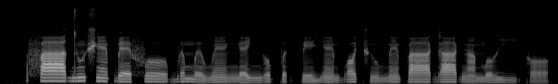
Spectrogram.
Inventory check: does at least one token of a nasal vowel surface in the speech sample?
yes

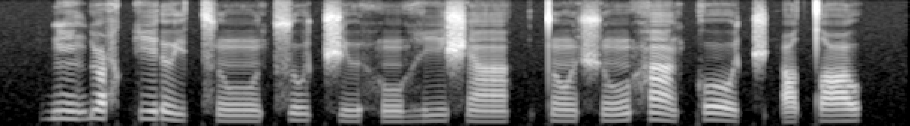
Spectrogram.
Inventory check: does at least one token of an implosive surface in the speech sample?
yes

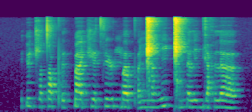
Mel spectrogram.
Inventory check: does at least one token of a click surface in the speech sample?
yes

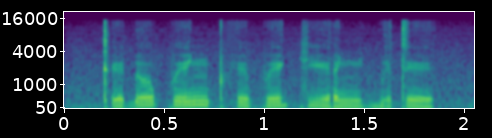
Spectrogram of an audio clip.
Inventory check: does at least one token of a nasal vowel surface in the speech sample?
no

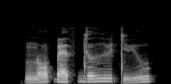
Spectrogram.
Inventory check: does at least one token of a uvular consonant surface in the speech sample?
no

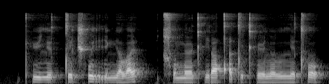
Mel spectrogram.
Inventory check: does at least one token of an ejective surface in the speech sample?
yes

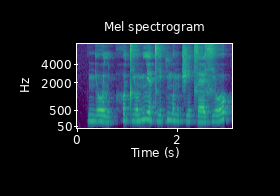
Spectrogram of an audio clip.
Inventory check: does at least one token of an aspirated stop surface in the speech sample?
no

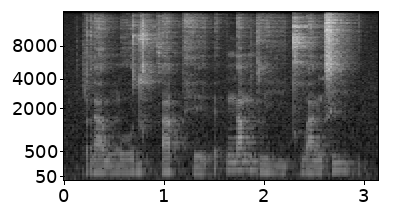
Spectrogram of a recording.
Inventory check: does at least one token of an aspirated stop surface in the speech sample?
yes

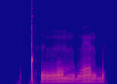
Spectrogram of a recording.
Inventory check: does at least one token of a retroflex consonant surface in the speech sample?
no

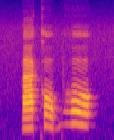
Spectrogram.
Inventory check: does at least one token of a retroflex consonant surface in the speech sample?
no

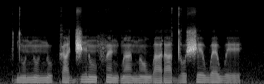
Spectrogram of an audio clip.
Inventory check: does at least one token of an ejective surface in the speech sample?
no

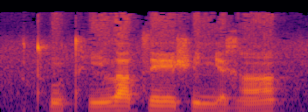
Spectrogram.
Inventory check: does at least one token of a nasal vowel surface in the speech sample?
yes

